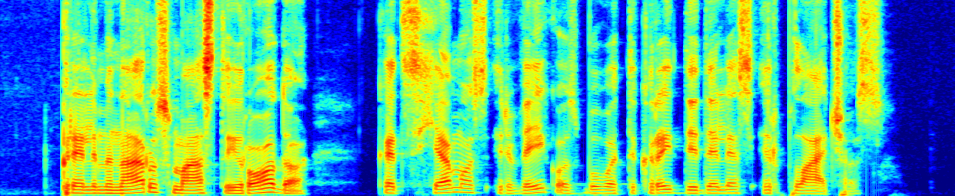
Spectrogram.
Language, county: Lithuanian, Kaunas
